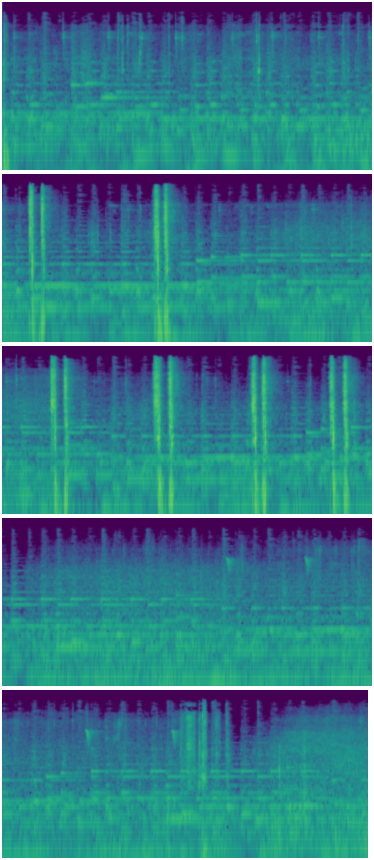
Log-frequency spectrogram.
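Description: Pneumatic stapler firing staples into a wooden chair frame: about seven sharp shots, spaced irregularly, most of them between about five and fourteen seconds in and one more near the end. Background music plays throughout.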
